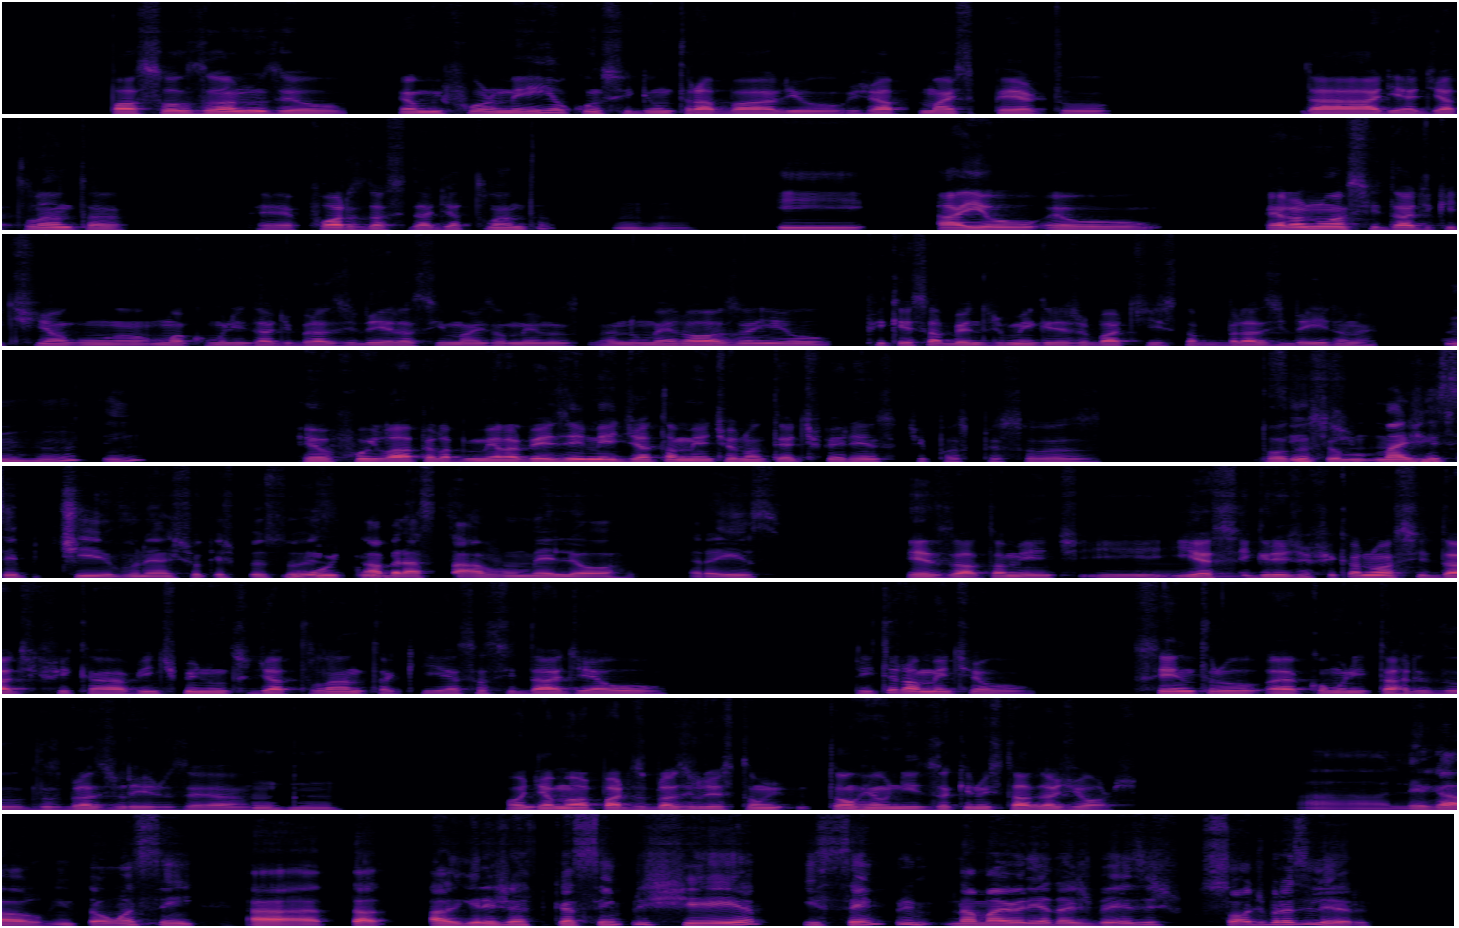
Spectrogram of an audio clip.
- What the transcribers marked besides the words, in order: unintelligible speech
- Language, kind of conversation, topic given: Portuguese, podcast, Como a comida une as pessoas na sua comunidade?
